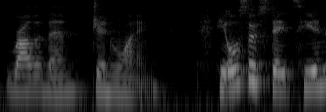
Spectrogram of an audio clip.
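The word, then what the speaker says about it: Jin Wang: student he is highly discriminated his teacher unknowingly pronouncing his name is Jin Jiang rather than jinhwan he also states he and his family moved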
